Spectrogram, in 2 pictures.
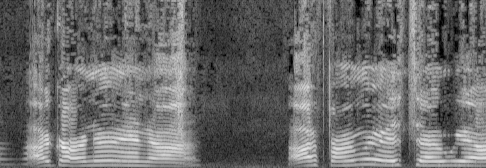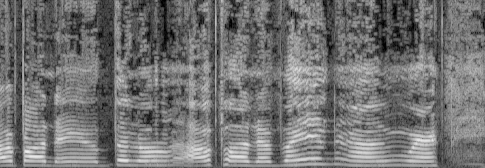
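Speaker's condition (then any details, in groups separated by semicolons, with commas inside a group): ALS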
